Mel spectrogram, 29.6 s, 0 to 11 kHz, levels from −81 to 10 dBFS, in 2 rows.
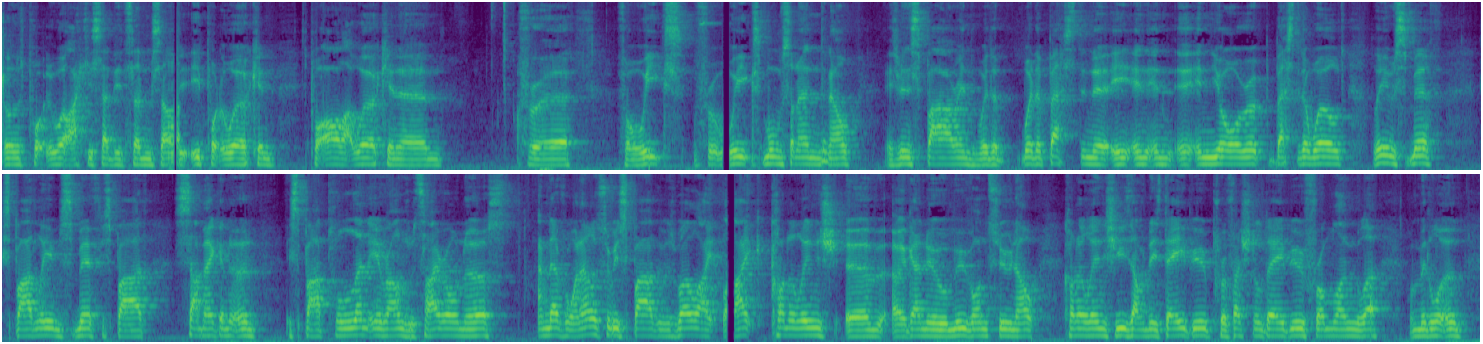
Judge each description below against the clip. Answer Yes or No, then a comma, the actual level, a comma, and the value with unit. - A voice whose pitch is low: Yes, low, 130 Hz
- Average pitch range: No, narrow, 2.0 semitones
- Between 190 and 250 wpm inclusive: Yes, average, 195 wpm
